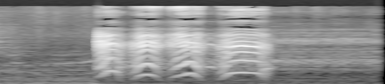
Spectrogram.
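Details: Bantam rooster crowing in the morning: a short, choppy crow of four quick arched, harmonic-rich notes lasting about a second, with faint background hiss.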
